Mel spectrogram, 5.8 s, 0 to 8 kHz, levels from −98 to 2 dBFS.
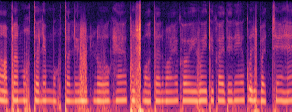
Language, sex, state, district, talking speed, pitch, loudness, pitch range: Urdu, female, Bihar, Kishanganj, 195 wpm, 210 Hz, -20 LUFS, 205-215 Hz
